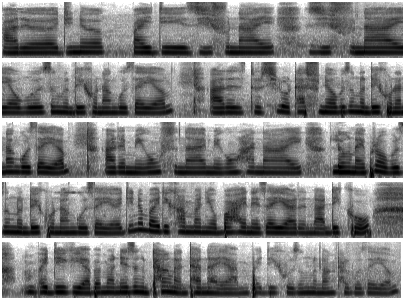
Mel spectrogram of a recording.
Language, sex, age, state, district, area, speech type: Bodo, female, 18-30, Assam, Baksa, rural, spontaneous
